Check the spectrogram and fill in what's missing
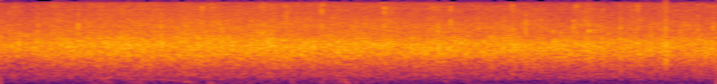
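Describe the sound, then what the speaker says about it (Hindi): A large gathering at a religious discourse claps loudly and continuously, a thick, even roar of applause with no pauses across the whole stretch. "एक बार जोरदार ताली बजा दें"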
